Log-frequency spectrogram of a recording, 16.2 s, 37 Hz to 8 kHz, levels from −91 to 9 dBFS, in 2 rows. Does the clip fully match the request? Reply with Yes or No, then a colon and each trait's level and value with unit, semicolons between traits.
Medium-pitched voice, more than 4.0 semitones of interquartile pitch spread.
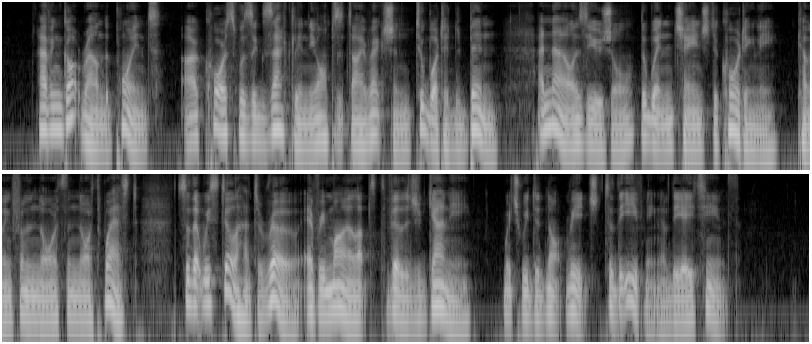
No: very low, 90 Hz; average, 4.8 semitones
